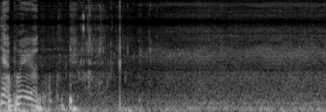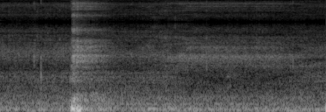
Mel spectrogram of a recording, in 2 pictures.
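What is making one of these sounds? Small waves lap and slosh on a choppy sea outdoors.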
